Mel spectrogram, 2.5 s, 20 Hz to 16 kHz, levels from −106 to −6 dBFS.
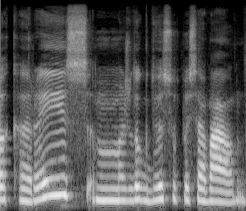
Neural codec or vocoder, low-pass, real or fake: none; 14.4 kHz; real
